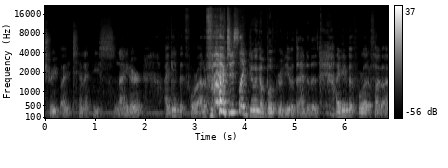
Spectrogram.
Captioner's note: laugh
